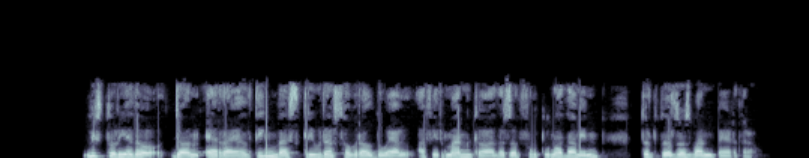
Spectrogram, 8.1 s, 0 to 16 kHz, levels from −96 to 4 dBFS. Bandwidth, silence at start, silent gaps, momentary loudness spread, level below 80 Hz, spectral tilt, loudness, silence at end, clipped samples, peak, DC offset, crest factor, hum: 8 kHz; 0.85 s; 6.32-6.40 s; 8 LU; -54 dBFS; -5 dB/octave; -17 LUFS; 0.55 s; under 0.1%; -2 dBFS; under 0.1%; 14 dB; none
